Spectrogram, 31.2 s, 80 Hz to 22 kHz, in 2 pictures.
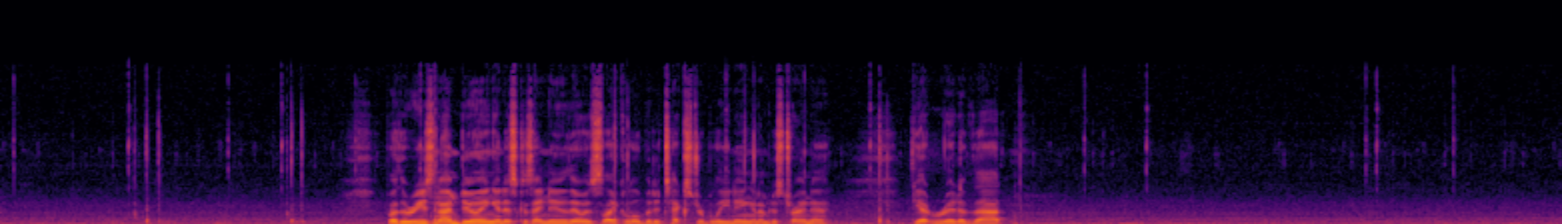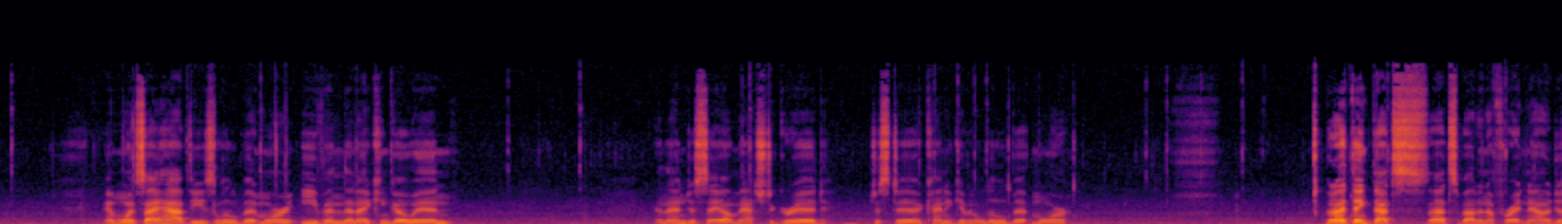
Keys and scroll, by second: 1.4 g, 3.0 g, 4.3 g, 6.1 g, 9.0 g, 16.8 g, 18.3 g.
